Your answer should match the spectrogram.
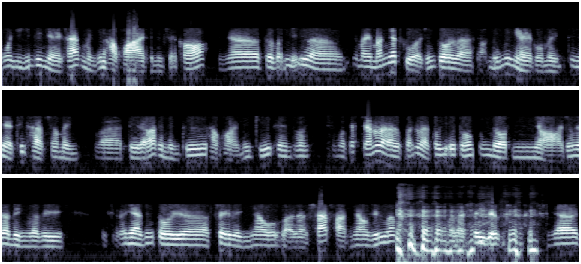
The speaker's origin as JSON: {"language": "Vietnamese", "town": "Da Lat", "region": "Lâm Đồng", "country": "Vietnam", "tie": "born there", "said": "lúc mà chúng tôi sinh ra ở thành phố Đà Lạt"}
